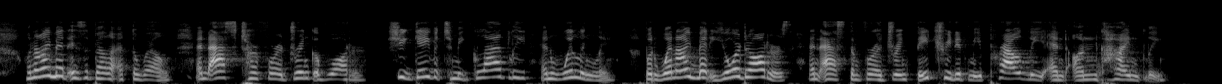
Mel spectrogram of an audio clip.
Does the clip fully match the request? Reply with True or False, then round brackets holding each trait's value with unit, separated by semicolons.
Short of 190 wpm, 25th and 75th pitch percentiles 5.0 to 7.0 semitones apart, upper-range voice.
False (200 wpm; 5.4 semitones; 265 Hz)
